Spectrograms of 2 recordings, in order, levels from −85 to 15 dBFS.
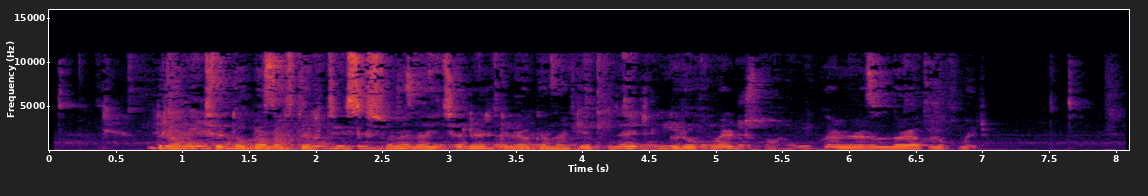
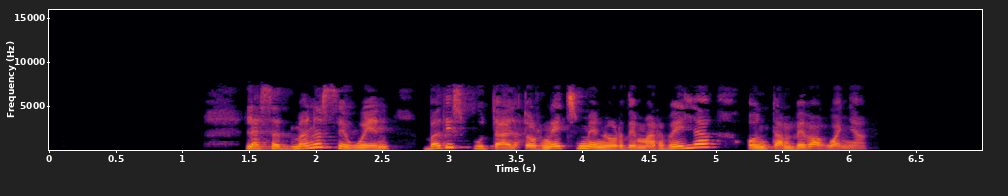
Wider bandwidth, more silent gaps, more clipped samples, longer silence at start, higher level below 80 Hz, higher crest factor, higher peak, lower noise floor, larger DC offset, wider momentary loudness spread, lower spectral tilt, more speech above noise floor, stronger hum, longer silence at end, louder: first, 11.5 kHz vs 7.8 kHz; neither; neither; second, 0.05 s vs 1.5 s; first, -50 dBFS vs -60 dBFS; about the same, 16 dB vs 14 dB; about the same, -4 dBFS vs -2 dBFS; second, -55 dBFS vs under -90 dBFS; neither; first, 13 LU vs 7 LU; about the same, -4 dB/octave vs -5 dB/octave; second, 36 dB vs over 77 dB; neither; second, 0.45 s vs 0.9 s; second, -20 LUFS vs -14 LUFS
